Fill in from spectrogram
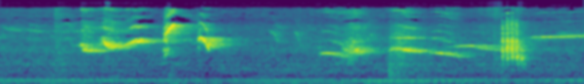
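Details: Asian pied starling song, a training recording for captive birds with pauses and added flowing-river nature sounds: scattered bright whistled and chattering notes in short bursts, some rising and falling, separated by brief quiet gaps.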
